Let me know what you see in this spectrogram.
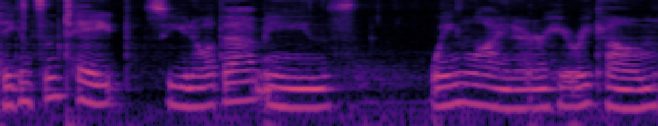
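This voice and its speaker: Soft-spoken and fairly low in pitch, a woman talks at a moderate pace. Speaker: makeup artist, beauty vlogger. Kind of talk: makeup tutorial. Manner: less expressive than usual.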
